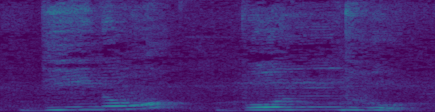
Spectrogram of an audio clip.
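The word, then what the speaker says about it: দীনবন্ধু: আবারও বলছি, এখানে দেয়া আছে দিন বন্ধু, কিন্তু এটা আমরা উচ্চারণ করি কি, দিনও বন্ধু।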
